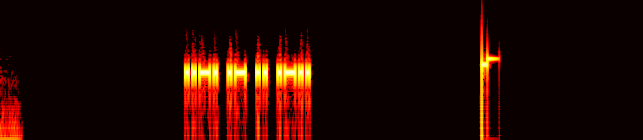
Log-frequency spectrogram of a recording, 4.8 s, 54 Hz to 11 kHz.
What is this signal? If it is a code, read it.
Morse code, heard as a keyed tone, about 41 wpm, 700 Hz. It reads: FAIL
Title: Four Letter Words - 45wpm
